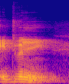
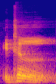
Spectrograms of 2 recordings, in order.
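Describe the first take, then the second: First: The two words are said separately in full. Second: The two words are contracted into one form. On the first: The speaker calls it wrong. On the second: The speaker calls it right.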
